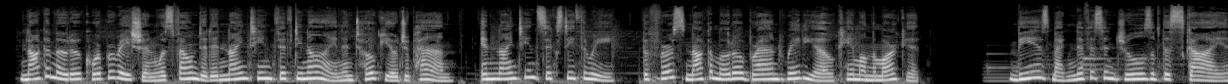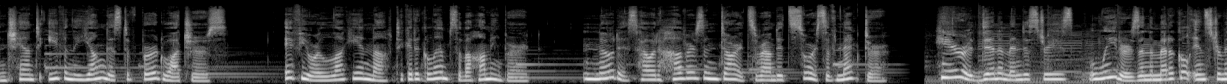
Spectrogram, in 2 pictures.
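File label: American, narration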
